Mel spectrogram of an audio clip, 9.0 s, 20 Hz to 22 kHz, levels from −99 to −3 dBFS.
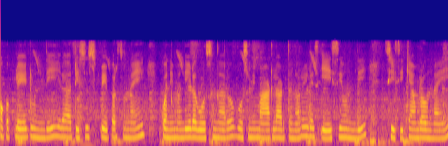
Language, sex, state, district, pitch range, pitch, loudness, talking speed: Telugu, female, Andhra Pradesh, Manyam, 185-205 Hz, 195 Hz, -19 LUFS, 120 wpm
